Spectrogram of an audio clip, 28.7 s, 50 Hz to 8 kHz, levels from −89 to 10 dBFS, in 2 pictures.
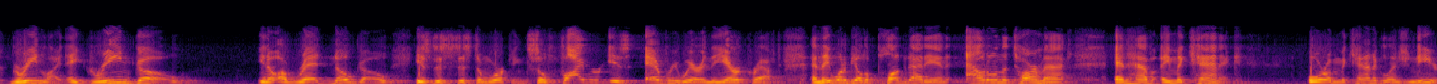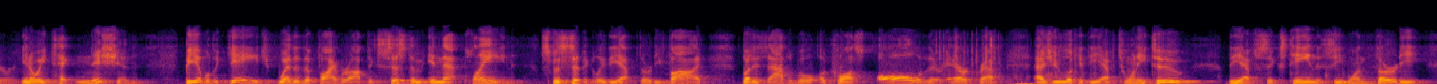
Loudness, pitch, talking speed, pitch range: -21 LUFS, 160 Hz, 175 wpm, 145-190 Hz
